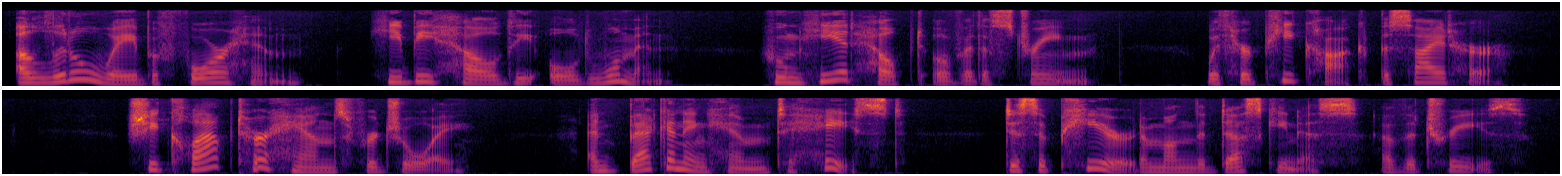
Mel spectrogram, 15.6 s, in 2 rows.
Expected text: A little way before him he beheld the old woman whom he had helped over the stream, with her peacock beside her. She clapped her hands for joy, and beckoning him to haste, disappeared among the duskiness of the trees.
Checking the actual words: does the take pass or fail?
pass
